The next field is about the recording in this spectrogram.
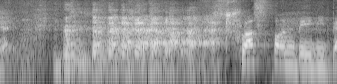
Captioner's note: laughs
